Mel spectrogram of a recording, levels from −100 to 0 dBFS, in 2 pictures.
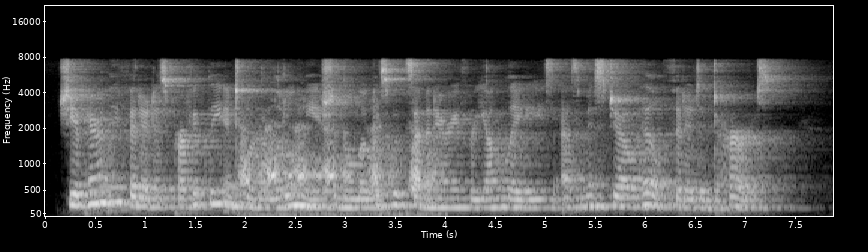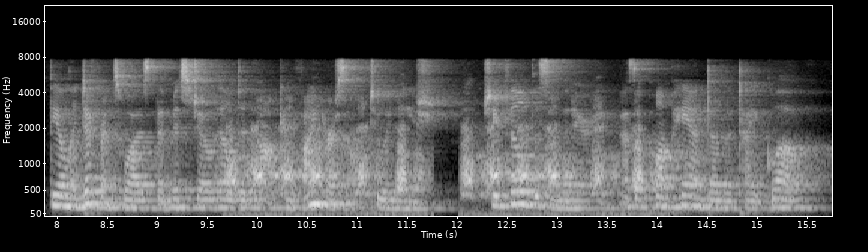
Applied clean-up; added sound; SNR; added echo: none; Bark; 1 dB; reverberation time 1.0 s.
